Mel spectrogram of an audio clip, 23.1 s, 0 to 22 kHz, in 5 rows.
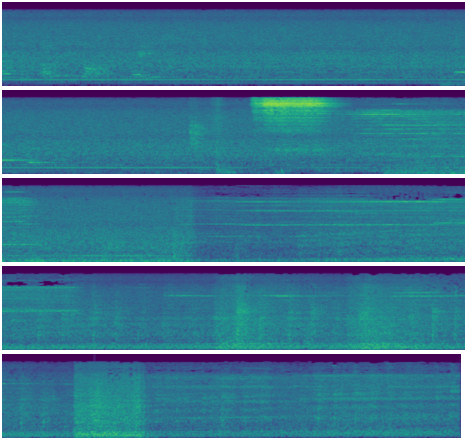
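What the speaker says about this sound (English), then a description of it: "This is a Calhoun bound K train." An R160A subway train runs through a Roblox rail game: a rising motor whine pulls away, then rumbling wheels, clickety-clack and squealing build loudly on the tracks, with announcement-style talk over the first part.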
